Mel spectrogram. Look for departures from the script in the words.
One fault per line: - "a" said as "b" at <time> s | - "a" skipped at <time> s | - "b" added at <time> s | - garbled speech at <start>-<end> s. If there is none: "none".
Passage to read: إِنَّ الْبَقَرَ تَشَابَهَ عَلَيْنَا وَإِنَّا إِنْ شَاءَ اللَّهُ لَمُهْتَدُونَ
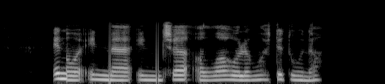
- "الْبَقَرَ تَشَابَهَ عَلَيْنَا" skipped at 0.7 s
